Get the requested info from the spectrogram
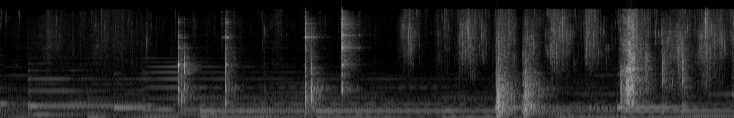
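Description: A spatula stirring and tossing noodles in a nonstick pan: a series of short scrapes and knocks, more frequent and louder in the second half, over soft background music with long held notes.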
